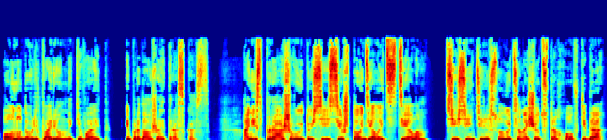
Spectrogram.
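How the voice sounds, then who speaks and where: A woman narrating an audiobook in an even, measured reading voice. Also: mid-range voice, dry recording, studio quality. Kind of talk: scripted narration.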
